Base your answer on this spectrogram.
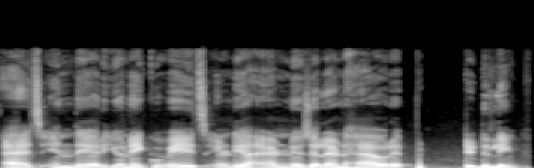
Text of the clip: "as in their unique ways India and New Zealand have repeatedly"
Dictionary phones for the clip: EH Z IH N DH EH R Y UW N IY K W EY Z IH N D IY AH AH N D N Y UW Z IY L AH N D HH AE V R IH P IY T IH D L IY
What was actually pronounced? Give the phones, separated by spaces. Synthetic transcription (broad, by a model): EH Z IH N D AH R Y UW N IY K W EY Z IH N D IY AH AH N D N Y UW Z IY L AH N D HH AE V R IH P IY T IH D L IY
